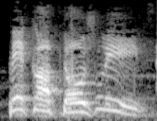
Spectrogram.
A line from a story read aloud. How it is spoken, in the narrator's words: roars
